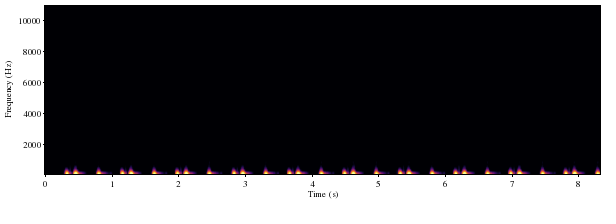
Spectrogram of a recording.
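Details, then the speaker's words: Fourth heart sound recorded at the apex: regular low heartbeat near 72 a minute with a soft extra thud just before each first sound. "Fourth heart sound. Recorded at the apex."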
